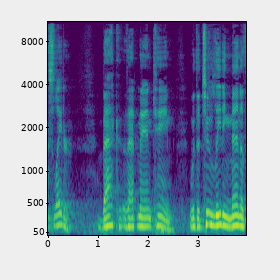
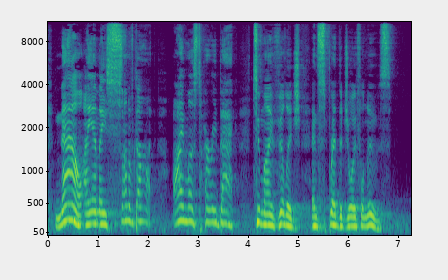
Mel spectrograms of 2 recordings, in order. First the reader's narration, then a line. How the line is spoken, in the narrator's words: His face was radiant, and with joy he cried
